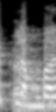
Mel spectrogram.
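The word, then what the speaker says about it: plumber: सर जैसे प्लम्बर, करते हैं। सब लोग प्लम्बर बोलते हैं हमारे देश में, बढ़िया है यार, क्या दिक्कत है? बी साइलेंट तो है उसमें प्लम्बर ही भी।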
